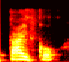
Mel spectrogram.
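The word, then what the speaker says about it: Tycho Brahe: como lo quieran pronunciar inglés hablan de taiko en castellano yo hablo de dicho y bueno en alemán sería como dijo porque la ch como j pero además era danés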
